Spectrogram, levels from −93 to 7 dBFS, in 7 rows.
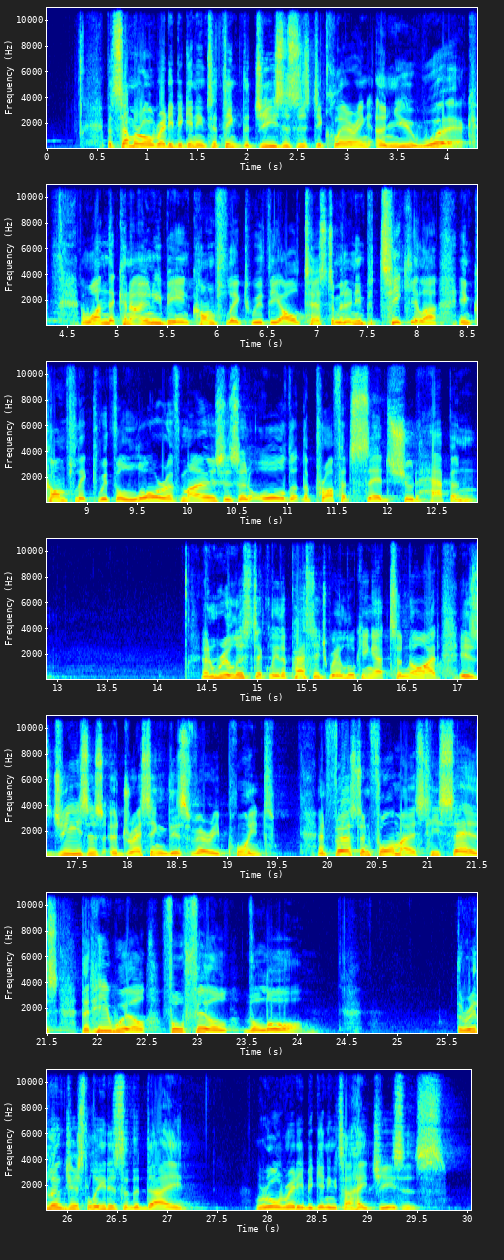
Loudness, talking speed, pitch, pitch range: -24 LUFS, 165 wpm, 190 Hz, 160-225 Hz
